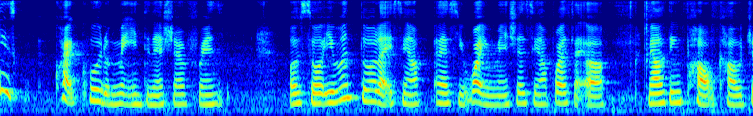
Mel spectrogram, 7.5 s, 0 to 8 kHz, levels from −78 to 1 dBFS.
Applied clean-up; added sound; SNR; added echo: none; none; none; none.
